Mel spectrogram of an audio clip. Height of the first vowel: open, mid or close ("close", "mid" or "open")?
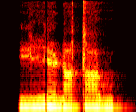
close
